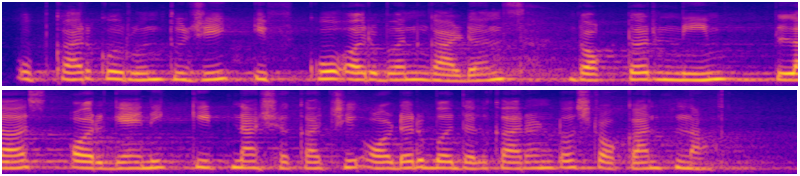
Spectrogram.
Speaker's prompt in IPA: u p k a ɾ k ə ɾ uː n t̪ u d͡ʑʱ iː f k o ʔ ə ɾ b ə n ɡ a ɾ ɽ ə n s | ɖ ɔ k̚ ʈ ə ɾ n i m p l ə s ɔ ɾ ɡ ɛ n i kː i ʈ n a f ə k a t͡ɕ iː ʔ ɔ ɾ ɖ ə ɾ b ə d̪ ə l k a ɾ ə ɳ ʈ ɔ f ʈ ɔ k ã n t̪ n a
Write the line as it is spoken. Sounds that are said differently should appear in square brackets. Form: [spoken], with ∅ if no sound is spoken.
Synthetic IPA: u p k a ɾ k ə ɾ uː n t̪ u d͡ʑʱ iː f k o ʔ ə ɾ b ə n ɡ a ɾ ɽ ə n s | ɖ ɔ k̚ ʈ ə ɾ n i m p l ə s ɔ ɾ ɡ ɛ n i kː i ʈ n a [ɕ] ə k a t͡ɕ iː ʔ ɔ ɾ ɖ ə ɾ b ə d̪ ə l k a ɾ ə ɳ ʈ ɔ [s] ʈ ɔ k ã n t̪ n a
